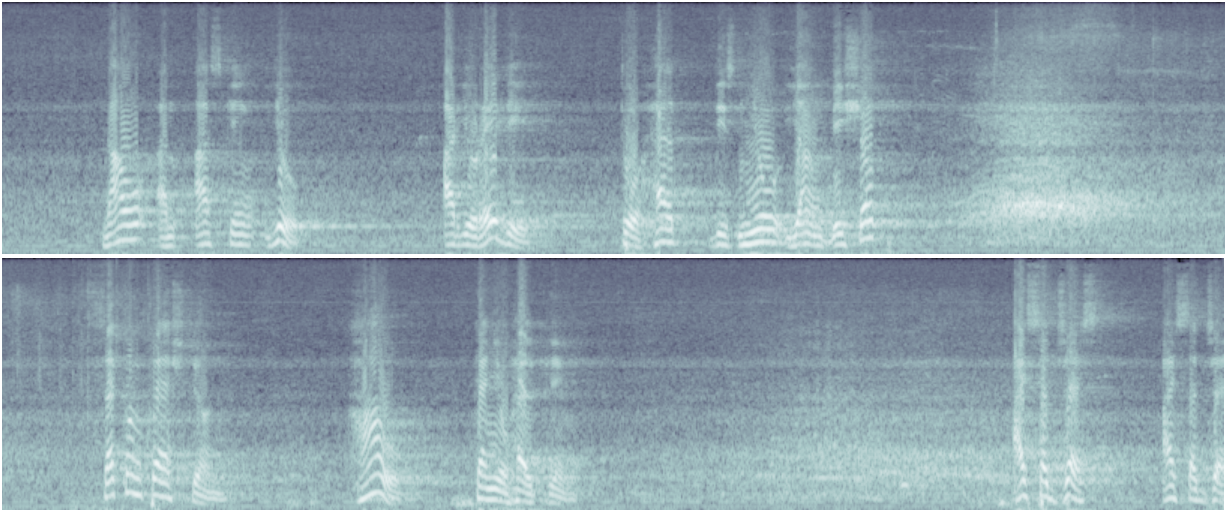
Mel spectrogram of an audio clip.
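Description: A man speaks slowly and solemnly through a microphone in a large echoing hall.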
